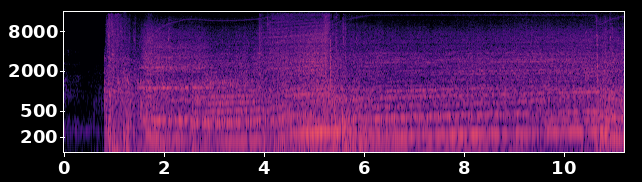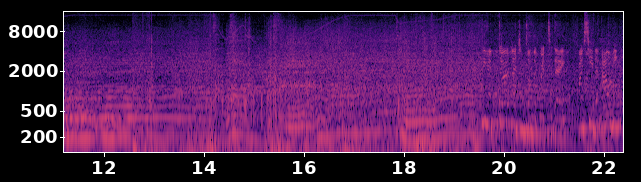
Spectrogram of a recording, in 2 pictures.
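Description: Rally cars racing in The Crew Motorfest, led by the Audi S1 EKS RX Quattro, with loud continuous engine roar, shifting revs and tire noise throughout, under a steady stream of commentator talk.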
